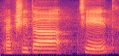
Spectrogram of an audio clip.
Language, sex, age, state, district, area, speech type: Sanskrit, female, 45-60, Andhra Pradesh, East Godavari, urban, spontaneous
